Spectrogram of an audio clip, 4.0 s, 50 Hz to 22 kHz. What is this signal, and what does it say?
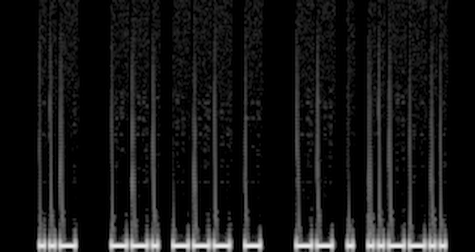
Morse code, heard as a keyed tone, about 28 wpm, 700 Hz. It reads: U GOT ME?
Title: Sentences from Top 300 Words and Abbreviations 28wpm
